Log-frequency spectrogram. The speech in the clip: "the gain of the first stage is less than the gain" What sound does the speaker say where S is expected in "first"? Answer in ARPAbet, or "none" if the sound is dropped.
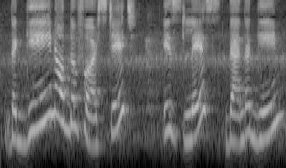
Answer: none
